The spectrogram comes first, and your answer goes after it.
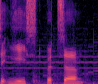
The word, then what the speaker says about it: Ys: friend isn't it um the gains pronounce it yeast but um ragna gain the coast jump i always pronounce it wise i think it's actually supposed to be pronounced yeast but i think in gain they pronounce it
